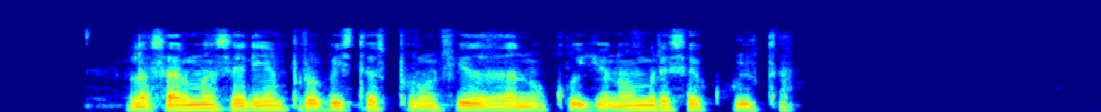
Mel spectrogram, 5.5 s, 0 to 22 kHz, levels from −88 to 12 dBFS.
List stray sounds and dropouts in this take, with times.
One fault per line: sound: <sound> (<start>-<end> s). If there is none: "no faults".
no faults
